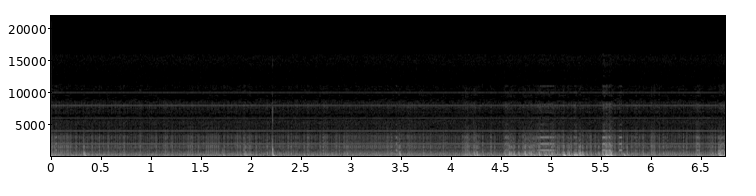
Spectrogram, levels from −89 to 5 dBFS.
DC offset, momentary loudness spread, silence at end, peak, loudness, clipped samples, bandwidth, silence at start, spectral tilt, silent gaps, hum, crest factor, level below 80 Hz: under 0.1%; 13 LU; 0 s; -14 dBFS; -38 LUFS; under 0.1%; 16 kHz; 0 s; -7 dB/octave; none; none; 22 dB; -46 dBFS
